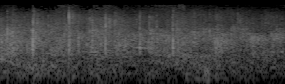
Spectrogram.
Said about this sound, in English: Why don't you stand to your feet this morning? Get the biggest round of applause. Yeah!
